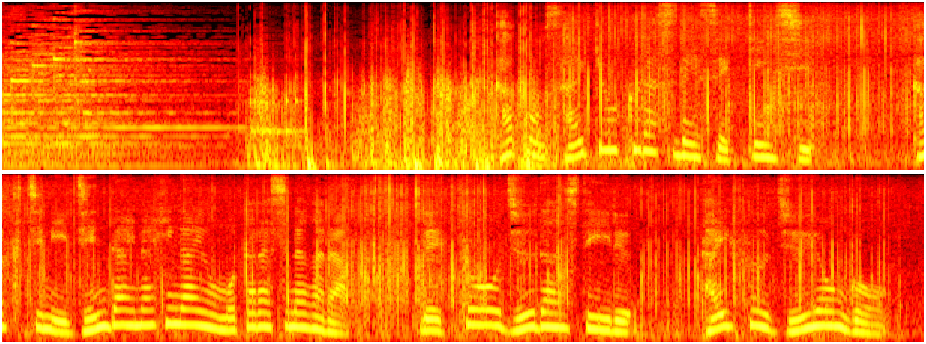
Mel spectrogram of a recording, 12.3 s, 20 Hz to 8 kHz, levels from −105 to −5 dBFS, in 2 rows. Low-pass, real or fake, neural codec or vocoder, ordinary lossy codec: none; real; none; none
